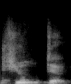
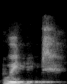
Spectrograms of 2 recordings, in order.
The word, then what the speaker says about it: quit: pronouncing it properly okay it's not cute it's a quit quit quit that's it so practice the sound quit like a quiet quiet quiet quit Okay so next second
